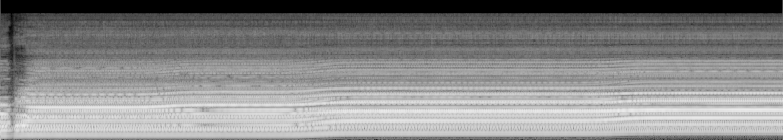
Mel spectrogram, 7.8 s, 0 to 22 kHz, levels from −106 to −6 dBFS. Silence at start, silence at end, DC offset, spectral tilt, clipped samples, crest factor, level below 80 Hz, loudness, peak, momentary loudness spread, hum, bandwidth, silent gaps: 0 s; 0 s; under 0.1%; -5.5 dB/octave; under 0.1%; 12 dB; -62 dBFS; -15 LUFS; -4 dBFS; 3 LU; none; 15.5 kHz; none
